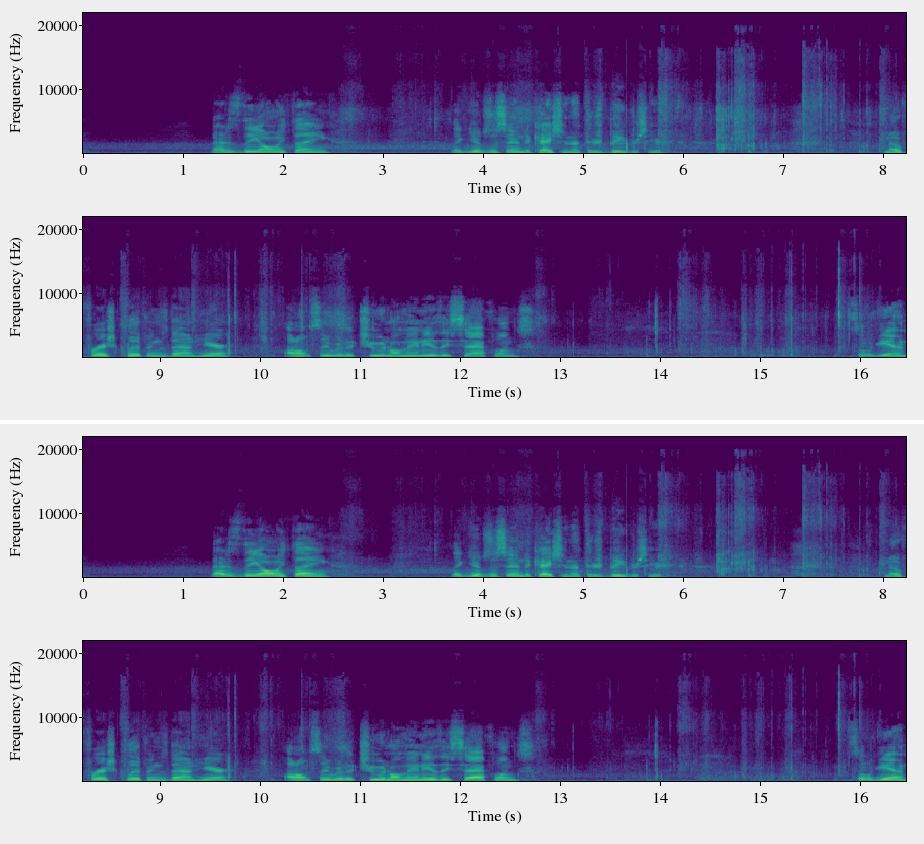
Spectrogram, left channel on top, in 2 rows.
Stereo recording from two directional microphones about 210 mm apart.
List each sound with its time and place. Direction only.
1.3 s speech: centre (ahead or behind)
3.7 s speech: centre (ahead or behind)
8.0 s speech: 15° left (ahead or behind)
13.9 s a sound: centre (ahead or behind)
15.9 s speech: centre (ahead or behind)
